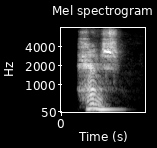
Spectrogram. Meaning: 1. snake 2. policeman
- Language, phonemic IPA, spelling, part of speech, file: Moroccan Arabic, /ħanʃ/, حنش, noun, LL-Q56426 (ary)-حنش.wav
